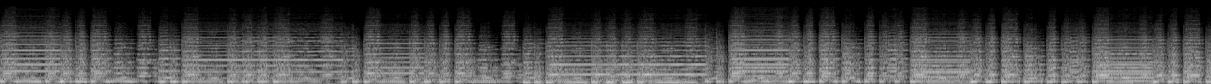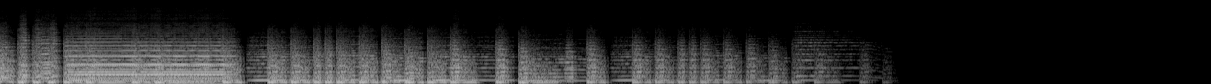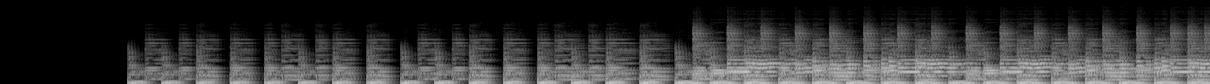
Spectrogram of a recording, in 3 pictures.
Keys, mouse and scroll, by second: 0.9 click, 1.0 click, 1.2 ctrl+s, 1.3 click, 2.0-3.6 typing, 7.2 click, 7.5 ctrl+s, 7.7 click, 8.3 0, 9.6 ctrl+s, 10.8 click, 11.2 click, 19.5 ctrl+s, 19.8 click, 34.5 click, 36.1 click.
